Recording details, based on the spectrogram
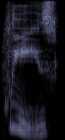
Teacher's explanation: that final consonant though voiced and the IPA would also show that it's voiced will lose a lot of its voicing at the end the first part of the consonant will maintain some voicing but · the first part of the consonant will maintain some voicing but it's the final portion of the consonant where the voicing is dropped · you still pronounce the preceding vowel with a slightly longer duration because a voiced consonant still technically comes next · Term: vowel length rule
